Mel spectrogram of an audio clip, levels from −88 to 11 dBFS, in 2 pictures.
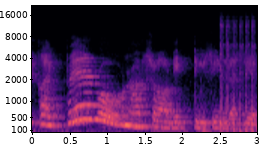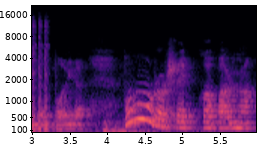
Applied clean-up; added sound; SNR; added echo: none; Drill; 7 dB; none.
